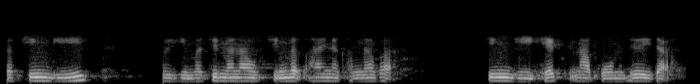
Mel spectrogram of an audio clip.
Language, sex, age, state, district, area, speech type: Manipuri, female, 45-60, Manipur, Kakching, rural, conversation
